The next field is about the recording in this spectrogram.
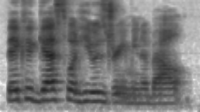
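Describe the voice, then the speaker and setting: A woman's voice: medium pitch, fairly quick. Woman reading a storybook aloud. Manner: expressive, animated storytelling. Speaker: children's story reader. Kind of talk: reading a picture book aloud to children.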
